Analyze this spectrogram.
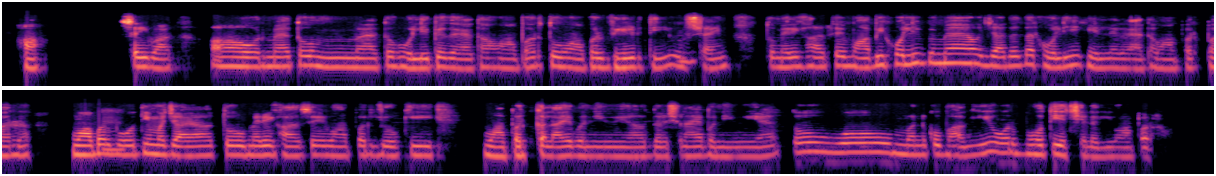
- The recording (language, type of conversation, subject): Hindi, unstructured, क्या आपने कभी कोई ऐसी ऐतिहासिक जगह देखी है जिसने आपको हैरान कर दिया हो?
- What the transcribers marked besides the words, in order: in English: "टाइम"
